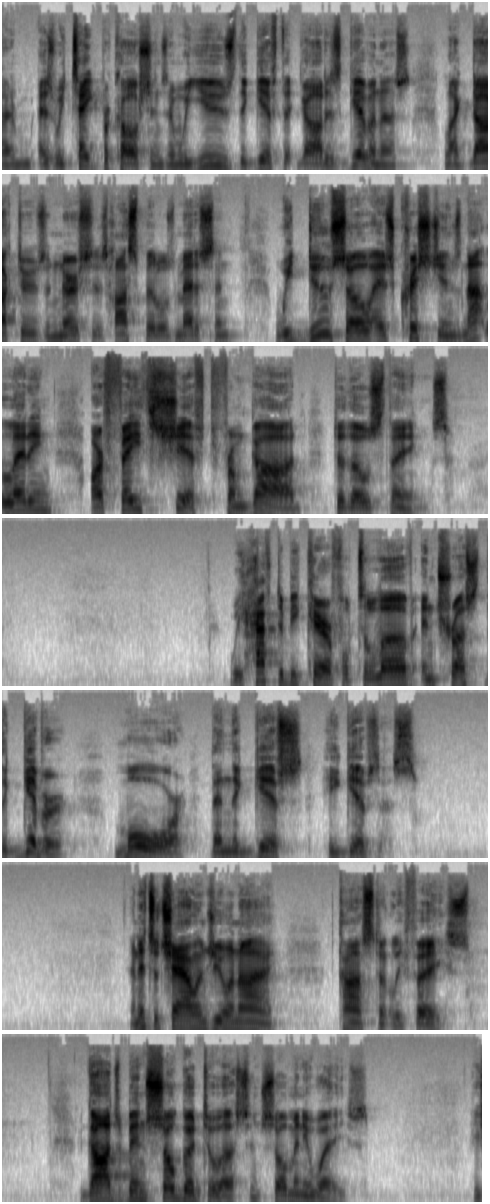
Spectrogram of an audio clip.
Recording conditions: large echoing room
